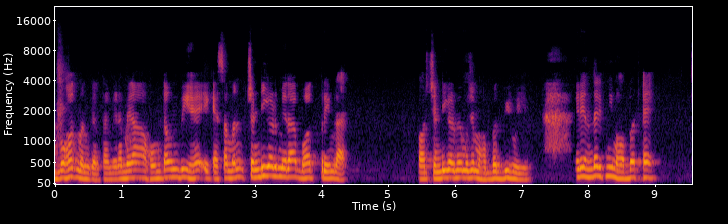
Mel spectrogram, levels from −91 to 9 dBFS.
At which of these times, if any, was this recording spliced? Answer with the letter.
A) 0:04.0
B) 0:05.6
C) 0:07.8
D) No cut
C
